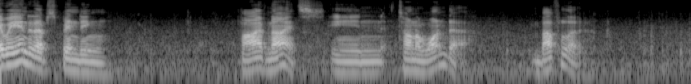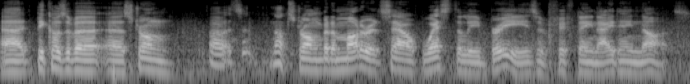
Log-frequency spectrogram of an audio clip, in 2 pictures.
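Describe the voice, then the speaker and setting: A man's voice: lowish voice, measured pace, fairly bright tone, slight background noise. A middle-aged man chatting casually on his sailboat, rambling and exclaiming as he talks, recorded on a camera mic. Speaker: sailing vlogger. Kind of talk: casual vlog chat. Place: on a sailboat at night, then in the cabin.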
